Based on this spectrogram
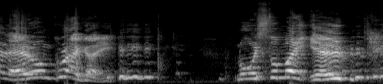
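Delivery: very high, loud, slow, posh British accent. Speaker introduces himself as Greggy in a classy British accent. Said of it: "sound like classy British".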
